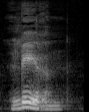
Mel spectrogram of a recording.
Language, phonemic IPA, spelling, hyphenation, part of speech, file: Dutch, /ˈleːrə(n)/, leren, le‧ren, verb / adjective / noun, Nl-leren.ogg
- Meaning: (verb) 1. to learn, to study 2. to teach; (adjective) leathern (made of leather); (noun) plural of leer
